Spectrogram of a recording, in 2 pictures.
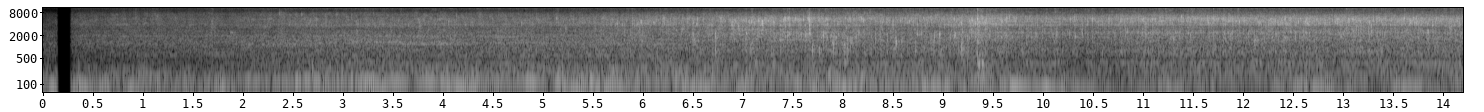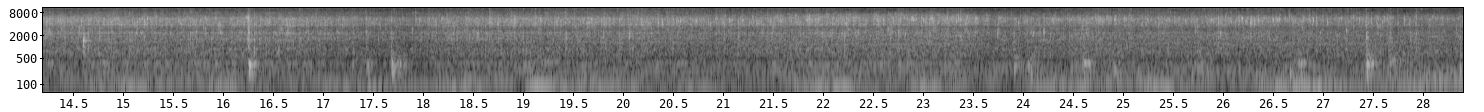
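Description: Chicken pieces frying in hot oil in a pot: a steady crackling sizzle with scattered pops, building up over the first several seconds and then holding.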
